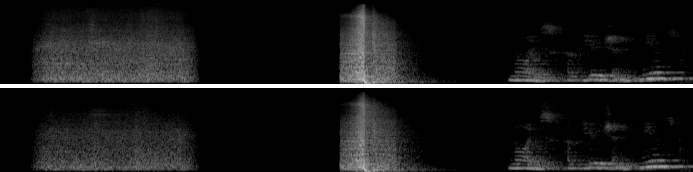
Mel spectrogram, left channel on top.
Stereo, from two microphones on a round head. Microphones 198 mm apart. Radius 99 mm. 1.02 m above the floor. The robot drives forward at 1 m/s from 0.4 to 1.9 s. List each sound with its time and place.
3.4 s a whoosh: 15° left (ahead or behind), 0.6 m
5.1 s a woman speaking: 40° right (ahead or behind), 8 m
